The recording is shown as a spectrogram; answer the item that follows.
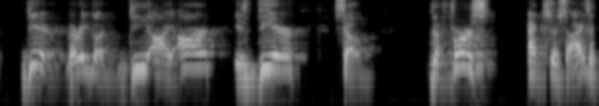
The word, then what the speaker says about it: dir: D-I-R is dear.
